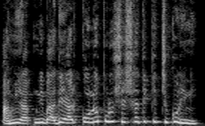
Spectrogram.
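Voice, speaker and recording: An actress playing a young, wronged village maid, pleading yet defiant, in an audio horror drama. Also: female voice, very high voice, expressive, a little fast, darkish tone. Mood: indignant, defiant. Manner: indignant, tearful pleading.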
